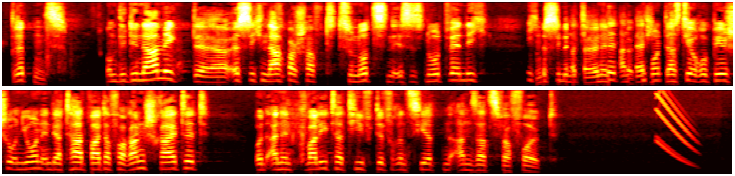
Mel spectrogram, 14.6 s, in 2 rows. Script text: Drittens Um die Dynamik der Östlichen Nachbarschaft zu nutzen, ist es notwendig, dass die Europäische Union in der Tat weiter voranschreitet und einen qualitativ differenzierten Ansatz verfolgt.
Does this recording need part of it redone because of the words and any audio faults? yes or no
yes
